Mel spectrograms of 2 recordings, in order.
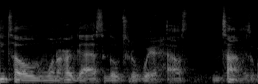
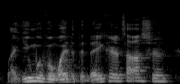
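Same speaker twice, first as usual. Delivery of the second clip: quick, higher-pitched mock accusation; retold angry challenge, pitched up on the name; pissed off; 6 semitones higher, 3 dB louder than usual. Angry man confronts woman about the daycare, mildly acted. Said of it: "He is pissed off".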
